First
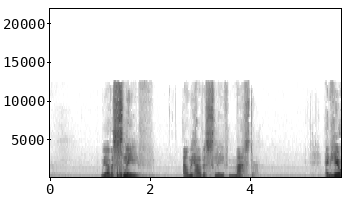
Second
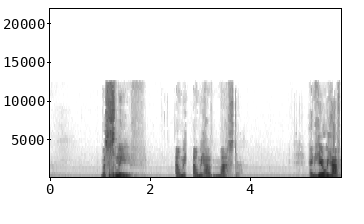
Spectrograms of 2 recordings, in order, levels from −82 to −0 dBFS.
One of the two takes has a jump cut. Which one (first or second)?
second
